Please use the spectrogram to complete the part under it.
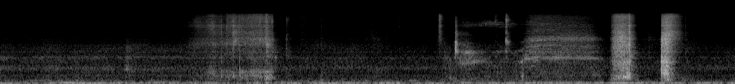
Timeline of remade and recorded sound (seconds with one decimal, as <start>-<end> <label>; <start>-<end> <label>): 0.0-4.8 remade; 4.8-5.6 recorded; 5.6-7.4 remade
